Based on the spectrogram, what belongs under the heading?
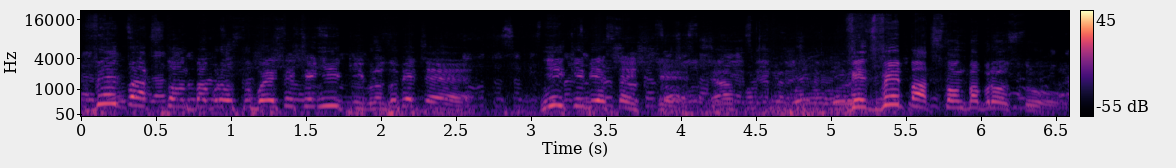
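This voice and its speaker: High-voiced man yelling over a crowd. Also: lively intonation, normal speed, far from the mic. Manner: combative, lecturing, repeats "po prostu". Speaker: protester confronting police. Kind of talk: heated street argument. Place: outdoor street protest. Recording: loud crowd noise outdoors. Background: crowd of people.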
